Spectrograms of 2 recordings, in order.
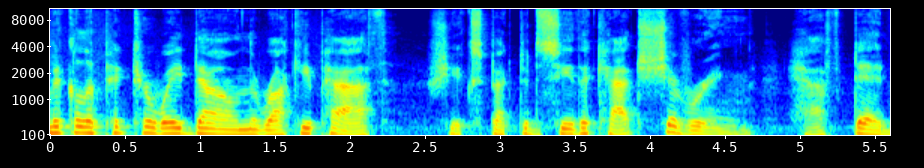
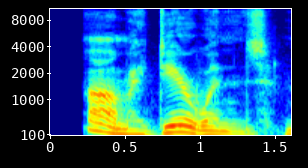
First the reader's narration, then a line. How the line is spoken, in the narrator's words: Mikola exclaimed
